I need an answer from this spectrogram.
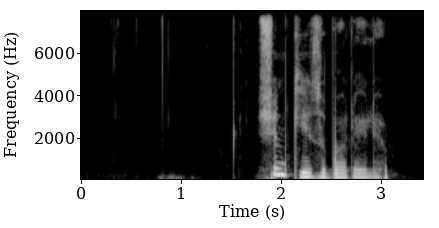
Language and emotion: Russian, sad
